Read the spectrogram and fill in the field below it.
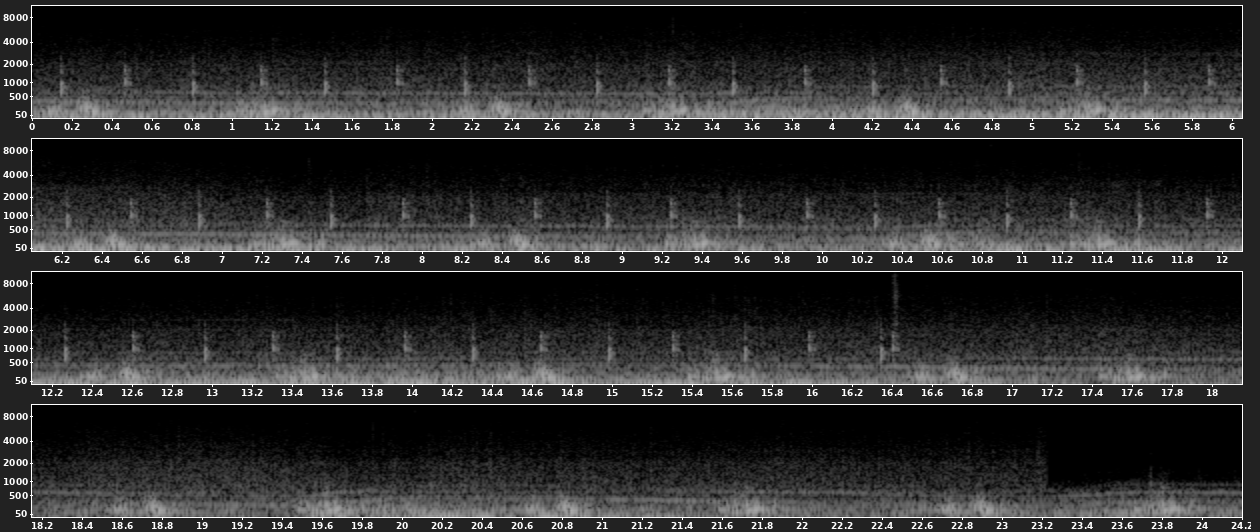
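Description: Rain patters on a bus windscreen.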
